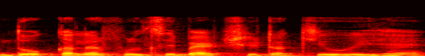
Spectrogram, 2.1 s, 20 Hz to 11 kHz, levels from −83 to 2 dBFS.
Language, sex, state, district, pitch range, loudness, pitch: Hindi, female, Bihar, Bhagalpur, 195-205 Hz, -28 LUFS, 200 Hz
